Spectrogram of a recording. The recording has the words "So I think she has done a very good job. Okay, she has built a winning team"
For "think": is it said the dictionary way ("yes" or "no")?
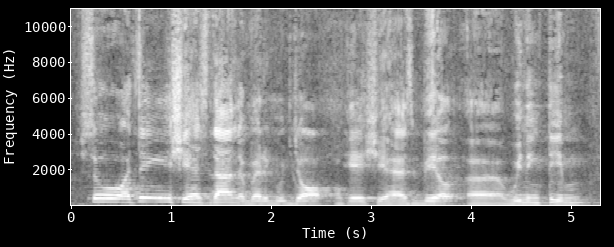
no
